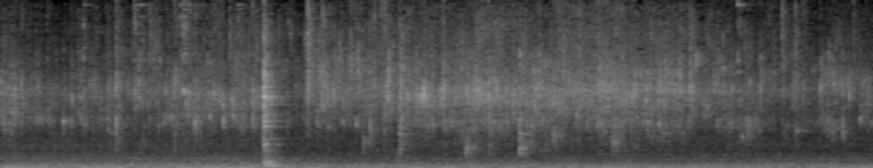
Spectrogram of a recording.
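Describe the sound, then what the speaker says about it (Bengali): Mustard seeds sputter in hot oil in a pan, a steady hissing sizzle with scattered faint pops and one sharper crackle, close and continuous without talk. "একটু সর্ষে ফোড়ন দিয়ে দিলাম।"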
